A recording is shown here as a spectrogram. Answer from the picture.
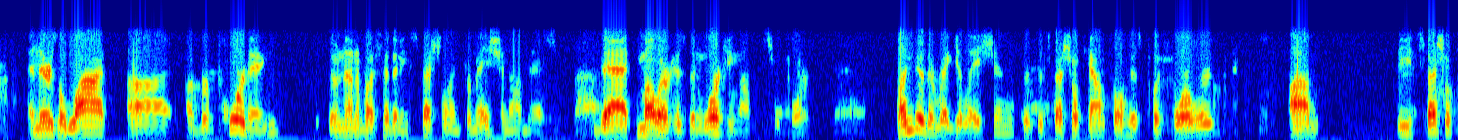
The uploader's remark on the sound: Conference Call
